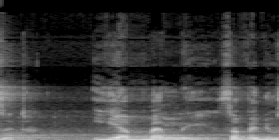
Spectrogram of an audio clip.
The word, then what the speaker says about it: MLA: But how do you pronounce it? MLA.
